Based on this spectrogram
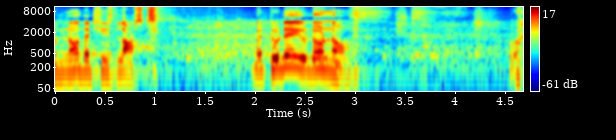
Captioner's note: laughter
